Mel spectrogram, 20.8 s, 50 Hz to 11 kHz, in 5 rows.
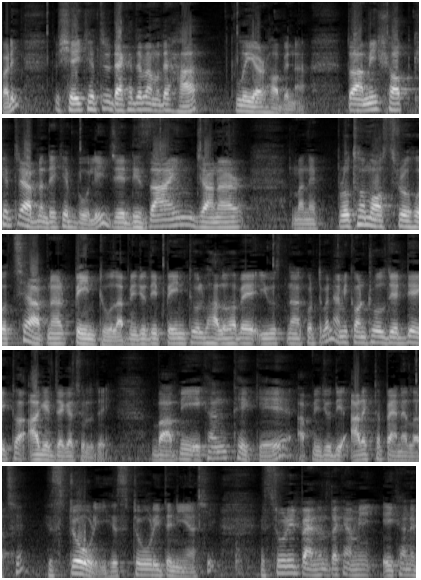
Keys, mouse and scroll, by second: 0.4-4.8 ctrl+drag, 5.9 space, 6.1 click, 7.1 ctrl+=, 8.4 ctrl+alt+z, 9.4 ctrl+alt+z, 9.9 ctrl+alt+click, 10.4 ctrl+alt+z, 11.0 click, 11.7 ctrl+alt+z, 12.8 ctrl+alt+z, 16.5 click.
